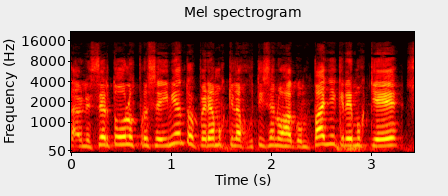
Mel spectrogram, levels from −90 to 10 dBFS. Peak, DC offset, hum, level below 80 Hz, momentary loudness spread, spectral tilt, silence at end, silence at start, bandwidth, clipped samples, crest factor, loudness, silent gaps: -2 dBFS; under 0.1%; none; -62 dBFS; 7 LU; -3 dB/octave; 0 s; 0 s; 15.5 kHz; under 0.1%; 20 dB; -21 LUFS; none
